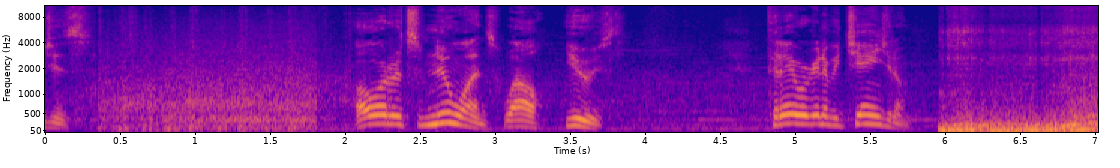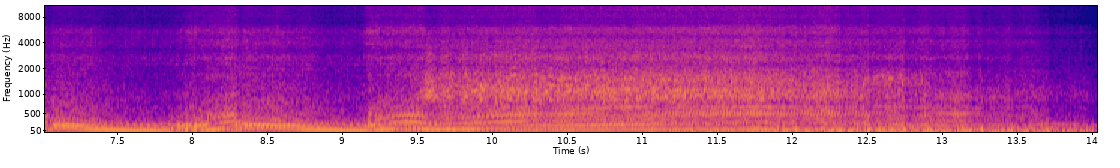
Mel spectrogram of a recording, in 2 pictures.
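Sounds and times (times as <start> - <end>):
car engine revving: 6.0 - 14.0.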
